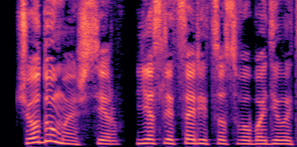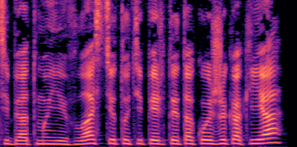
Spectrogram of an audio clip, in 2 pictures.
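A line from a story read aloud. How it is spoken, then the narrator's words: Menacing growl in ear. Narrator (Russian): Угрожающе прорычал Углеп в ухо Гордею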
